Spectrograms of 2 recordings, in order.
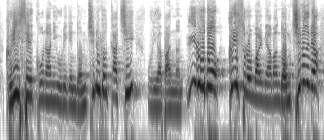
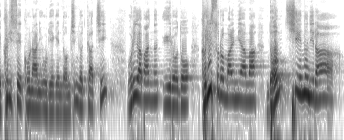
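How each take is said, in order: First: Much higher and louder, ringing out the verse; a preacher booming scripture to the congregation; fervent proclamation. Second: Said in the usual way. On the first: Real, not acted. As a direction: proclaim the verse at full force.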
